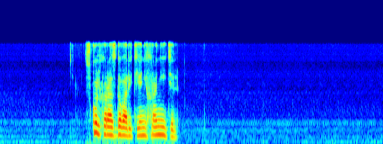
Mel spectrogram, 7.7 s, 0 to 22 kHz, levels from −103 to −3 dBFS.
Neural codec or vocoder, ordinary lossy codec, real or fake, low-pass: codec, 16 kHz, 16 kbps, FunCodec, trained on Chinese and English, 50 frames a second; Opus, 64 kbps; fake; 7.2 kHz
